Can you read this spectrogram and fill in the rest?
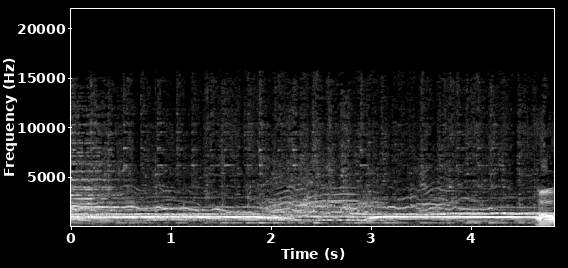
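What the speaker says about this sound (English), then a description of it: "Big cheer from the crowd for the Swiss team." A crowd cheers and whoops for the Swiss mixed relay team at a cross-country skiing World Cup event in Engadin, Switzerland, a distant, sustained roar beneath prominent tonal music or announcements.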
